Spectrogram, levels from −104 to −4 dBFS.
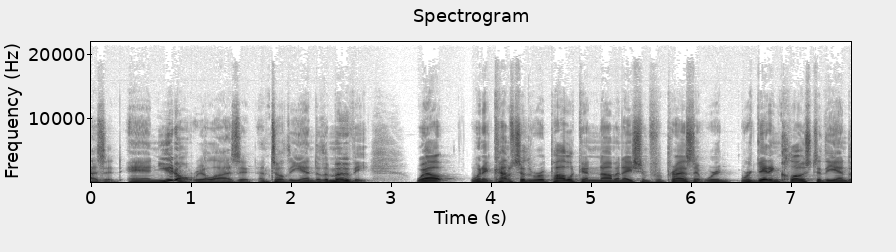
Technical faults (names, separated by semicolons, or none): none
